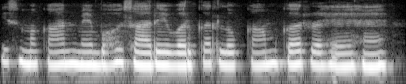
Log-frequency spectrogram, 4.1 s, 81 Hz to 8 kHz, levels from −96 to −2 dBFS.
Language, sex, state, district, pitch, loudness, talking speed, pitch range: Hindi, female, Jharkhand, Garhwa, 235 Hz, -11 LUFS, 165 wpm, 230-245 Hz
